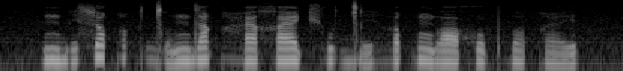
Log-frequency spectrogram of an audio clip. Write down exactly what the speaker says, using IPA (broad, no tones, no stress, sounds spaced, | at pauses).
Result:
m b e̤ s u q ṳ q ɡ͡ǀ o̤ n d æ q h æ χ æ t͡ʃʰ u ɡ͡ǀ e̤ h u q ŋ ɡ ɒ x o pʰ o̤ q e̤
